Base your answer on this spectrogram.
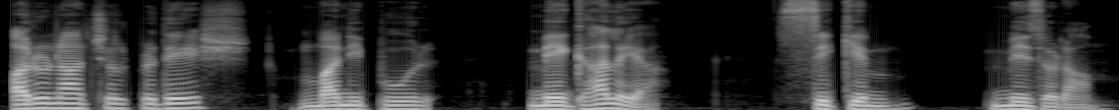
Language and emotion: Manipuri, neutral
